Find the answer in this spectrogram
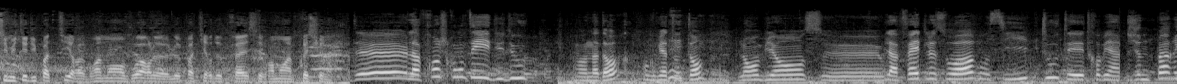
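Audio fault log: Nothing to log here: I listened all the way along and didn't hear anything going wrong with this audio.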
